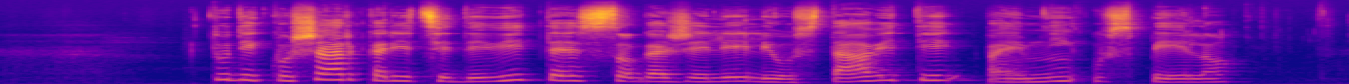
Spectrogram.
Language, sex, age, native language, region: Slovenian, female, 60+, Slovenian, Carinthia region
